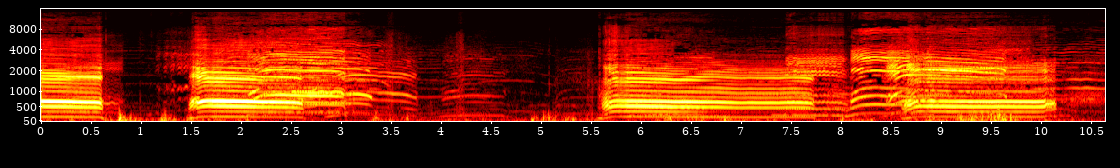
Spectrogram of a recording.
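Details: Farm sheep or lamb giving repeated drawn-out bleats, steady harmonic baas of one to two seconds with wavering endings, separated by quiet gaps and fainter calls.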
